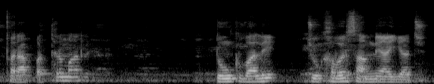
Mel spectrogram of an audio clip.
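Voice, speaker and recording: A man's voice: mid-range voice, measured pace, a crowd in the background. A male news anchor giving an impassioned, preachy commentary, exhorting viewers and firing off rhetorical questions.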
